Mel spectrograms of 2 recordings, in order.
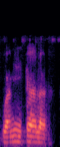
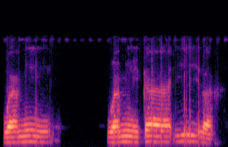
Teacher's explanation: Kalau di Imam Syu'bah menambah hamzah kasrah dan ya sukun.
